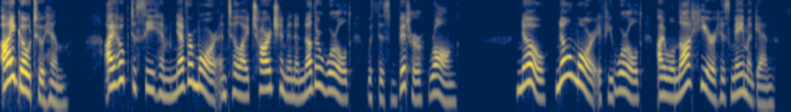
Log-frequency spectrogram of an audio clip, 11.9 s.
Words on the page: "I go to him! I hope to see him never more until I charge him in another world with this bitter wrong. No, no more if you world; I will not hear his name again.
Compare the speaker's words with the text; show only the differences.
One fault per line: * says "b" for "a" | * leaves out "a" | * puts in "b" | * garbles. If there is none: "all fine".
all fine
